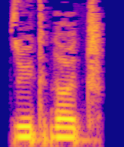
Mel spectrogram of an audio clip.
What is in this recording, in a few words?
"süddeutsch", german; adjectives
